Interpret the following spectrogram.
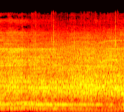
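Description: Live acoustic country music: a strummed acoustic guitar with a slide-played resonator guitar holding gliding notes, with audience cheering and whoops underneath.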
